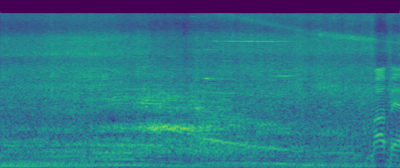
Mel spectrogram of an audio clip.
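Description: A motor vehicle passing close by: a loud engine rumble, with a whine that falls in pitch as it goes past about two seconds in.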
